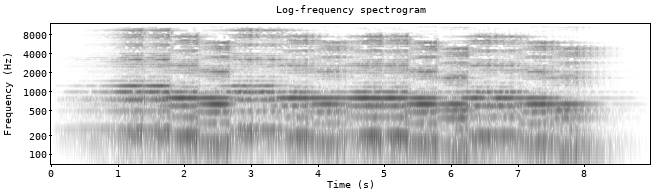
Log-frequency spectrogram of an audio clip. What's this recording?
Goodness Only Knows (Guitar)
Some weird backwards guitar plucks.
Recorded by me using a synthetic guitar thing for learning to play, and processed with Audacity.
guitar, loop, electronic, weird, music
